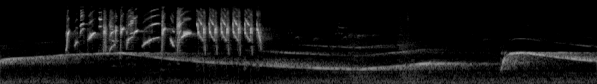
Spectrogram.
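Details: Goldfinch song of varied chirps that runs into a fast, buzzy, evenly repeated trill, over a continuous, gliding whistle-like tone that rises and falls in the background.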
